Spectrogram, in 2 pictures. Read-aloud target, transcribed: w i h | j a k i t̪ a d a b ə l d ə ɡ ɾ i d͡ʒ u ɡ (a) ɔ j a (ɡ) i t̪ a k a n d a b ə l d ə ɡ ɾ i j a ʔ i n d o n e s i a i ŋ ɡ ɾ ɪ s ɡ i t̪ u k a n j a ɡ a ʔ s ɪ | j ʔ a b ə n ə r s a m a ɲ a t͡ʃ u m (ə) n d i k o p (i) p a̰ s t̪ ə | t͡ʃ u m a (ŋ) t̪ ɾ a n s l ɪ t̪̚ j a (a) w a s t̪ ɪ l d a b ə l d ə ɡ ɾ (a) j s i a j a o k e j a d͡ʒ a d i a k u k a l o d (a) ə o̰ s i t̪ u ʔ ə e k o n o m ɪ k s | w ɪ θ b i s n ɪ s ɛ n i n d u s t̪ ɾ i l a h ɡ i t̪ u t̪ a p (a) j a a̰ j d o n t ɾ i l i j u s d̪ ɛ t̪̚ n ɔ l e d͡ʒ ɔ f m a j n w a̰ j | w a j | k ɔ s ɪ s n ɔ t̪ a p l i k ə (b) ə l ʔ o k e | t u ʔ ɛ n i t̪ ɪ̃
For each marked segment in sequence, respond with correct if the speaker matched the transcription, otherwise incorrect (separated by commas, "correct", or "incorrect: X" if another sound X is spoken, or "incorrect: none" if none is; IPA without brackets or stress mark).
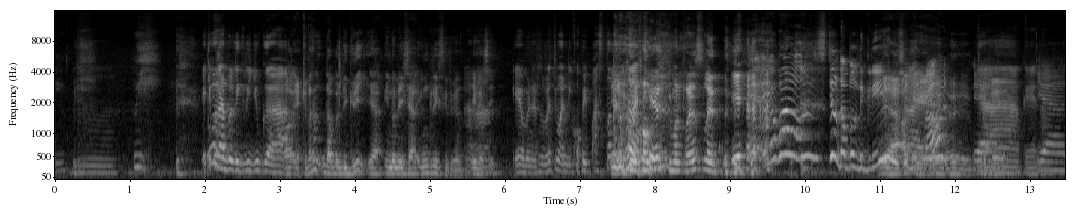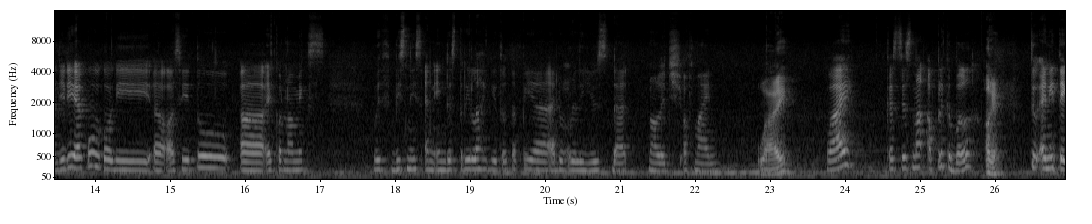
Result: correct, incorrect: k, incorrect: a, correct, incorrect: n, correct, incorrect: i, incorrect: i, incorrect: i, correct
